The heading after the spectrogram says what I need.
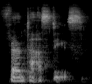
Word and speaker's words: Phantastes: different versions yeah um there are multiple different ways to pronounce fantastics but the majority of mcdonald's scholars do pronounce it fantastics yeah but you should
